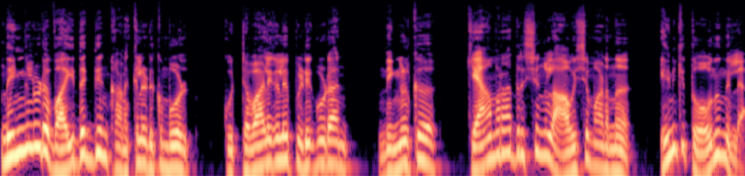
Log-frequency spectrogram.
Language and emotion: Malayalam, surprised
